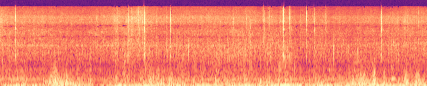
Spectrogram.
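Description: Mountain bike riding over a dirt singletrack: a steady low rumble of the tyres on dirt with wind buffeting the microphone, and scattered sharp clicks and rattles from the bike.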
